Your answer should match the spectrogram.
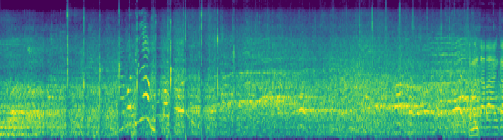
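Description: Crowd chatter and shouts in a sports hall, with a run of sharp smacks from a volleyball being served and hit in a rally, mostly in the first four seconds.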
